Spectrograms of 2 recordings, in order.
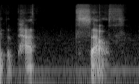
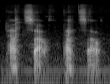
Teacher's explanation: there's that dental t replacement of the voiceless th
